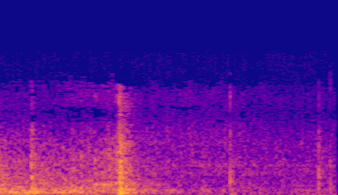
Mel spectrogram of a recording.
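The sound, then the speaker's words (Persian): A door shuts with a single dull thump over a steady background hiss, followed by a couple of fainter, brief clicks. “در رو ببند”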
